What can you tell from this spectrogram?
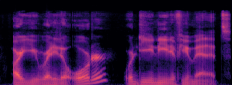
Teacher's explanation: Rising on order, the first option, falling on minutes, the second.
